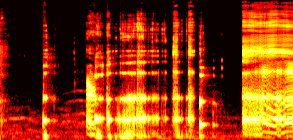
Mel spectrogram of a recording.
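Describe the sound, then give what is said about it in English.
A loud belch breaks into a drawn-out, croaking burp with gurgling stops and starts, then a short pause before a final raspy burst. “That was mostly sorry, I cannot burp on command.”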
